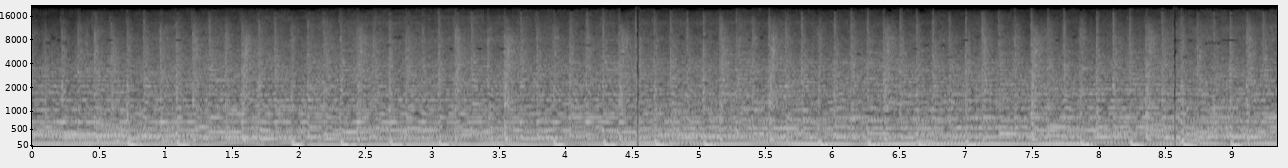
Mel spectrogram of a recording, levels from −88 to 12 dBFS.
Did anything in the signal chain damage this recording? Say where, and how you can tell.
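Yes, at the playback stage, where streamed segments are joined. Hard-edged holes of silence, each about 18 ms, occur at 4.54 s and 8.57 s, falling on the boundaries of what sound like 2-second segments. This is a gap between stream segments: their time stamps leave a small space that the player fills with silence. Unlike a packet dropout, no audio is lost. The sound resumes exactly where it stopped, merely delayed.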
